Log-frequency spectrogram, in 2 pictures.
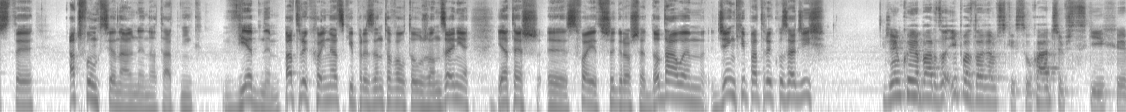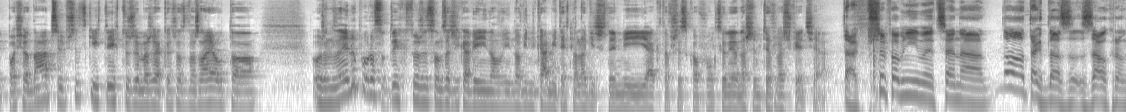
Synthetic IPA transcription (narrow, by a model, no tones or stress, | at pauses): st̪ɘ | at͡ʂfuŋkt̪sʲjɔnalnɘnɔt̪at̪ɲik | vʲjɛd̪nɘmpat̪ɾɘkxɔjnat̪skʲipɾɛzɛnt̪ɔvawt̪ɔuʐɔnd̪zɛɲɛjat̪ɛʂsfɔjɛtʂɘɡɾɔʂɛd̪ɔd̪awɛmd͡ʑeŋkʲipat̪ɾɘkuzad͡ʑiɕ | d͡ʑɛŋkujɛbaɾd̪zɔʔipɔzd̪ɾavjamfʂɘ̥skʲixswuxat͡ʂɘfʂɘ̥st̪̚kʲixpɔɕad̪at͡ʂɘfʂɘst̪̚kʲixkt̪ɘxkt̪uʐɘmɔʐɛjakɔɕɾɔzvaʐajɔ̃w̃t̪ɔ | ʔṵʐɔnzɛɲɛlupːɔpɾɔst̪ut̪ɘxkt̪uʐɘsɔ̃w̃zat͡ɕɛkavʲeɲinɔvnɔvʲinkamʲit̪ɛxnɔlɔɡʲit͡ʂnɘmʲijakt̪ɔfʂɘst̪̚kɔfuŋkt̪sʲɔnujɛnaʂɘmt̪ɛflɔɕfʲjet͡ɕɛ̰t̪akpʂɘpɔmɲimɘt̪sɛnanɔt̪aɡd̪lazaɔkɾɔ̃ŋ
